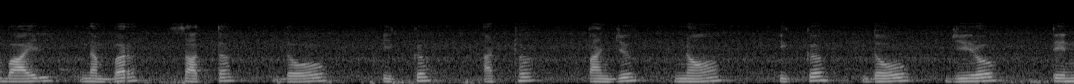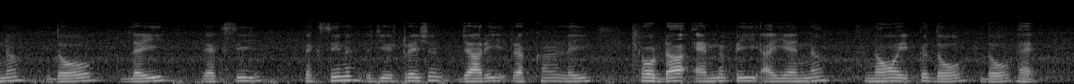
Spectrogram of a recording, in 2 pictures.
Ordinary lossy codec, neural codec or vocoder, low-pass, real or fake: none; none; 7.2 kHz; real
